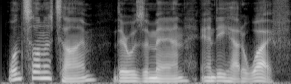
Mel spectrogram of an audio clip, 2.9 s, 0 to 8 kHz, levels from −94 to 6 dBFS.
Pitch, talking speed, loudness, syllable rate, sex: 125 Hz, 265 wpm, -17 LUFS, 5.5 syllables/s, male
